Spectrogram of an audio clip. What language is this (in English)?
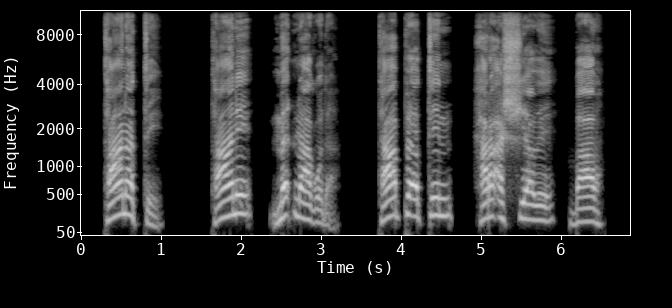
Dawro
